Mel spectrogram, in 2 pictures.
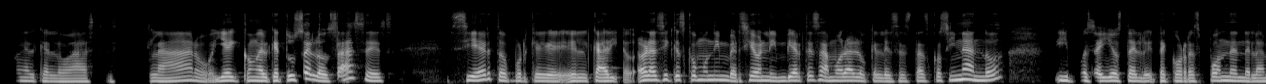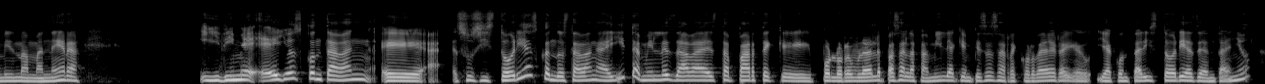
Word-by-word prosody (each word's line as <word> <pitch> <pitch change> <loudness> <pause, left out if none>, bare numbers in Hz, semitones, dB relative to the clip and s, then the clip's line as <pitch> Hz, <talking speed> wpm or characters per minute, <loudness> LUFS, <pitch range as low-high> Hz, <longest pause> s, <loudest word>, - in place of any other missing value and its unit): Con 170 -1 -7
el 160 -1 -4
que 150 - -4
lo 135 -1 -2
haces. 140 -2 -6 0.3
Claro, 155 +3 -1
y 175 - +1
el 175 -3 +2
con 175 -1 0
el 165 -1 +4
que 175 -1 +3
tú 205 +1 +3
se 270 +5 +3
los 155 -7 +1
haces. 185 - -1 0.6
Cierto, 190 -3 0
porque 155 -2 0
el 155 -1 0
cari 160 -1 +3 0.2
ahora 200 +3 +6
sí 220 +2 -2
que 200 - -1
es 200 - -4
como 205 0 0
una 205 0 +2
inversión, 185 0 +1
le 170 - +1
inviertes 180 +4 0
amor 175 -2 +2
a 175 - +3
lo 165 -3 -2
que 155 - -3
les 145 -1 -2
estás 150 +1 -4
cocinando 200 - +2 0.5
y, 185 -2 0
pues, 170 +2 -5
ellos 165 0 +2
te 165 -2 +2
lo 150 0 -2
te 155 -1 -2
corresponden 165 +3 0
de 145 - 0
la 145 0 0
misma 160 0 0
manera. 165 +5 0 1.2
Y 185 0 +2
dime, 205 +2 +5
¿ellos 235 +9 +2
contaban, 225 -3 +1
eh 165 -2 +4
a - - -8 0.2
sus 180 +1 -4
historias 200 - 0
cuando 230 - 0
estaban 190 +2 0
ahí? 185 - -1
¿También 200 -9 -1
les 220 0 +1
daba 190 -1 +1
esta 185 0 -3
parte 190 -2 -1
que, 155 -3 -2
por 170 -1 0
lo 160 - +1
regular 160 +1 +1
le 190 - -1
pasa 185 +2 -2
a - - 0
la 170 -2 -1
familia, 175 +3 -2
que 175 - -5
empiezas 175 +3 -4
a 170 - -2
recordar 160 - -2
y 80 -1 -4
o 75 0 -5
y 165 - -4
a 155 - 0
contar 165 +1 -2
historias 175 0 0
de 165 -2 -1
antaño? 190 - -2
175 Hz, 195 wpm, -22 LUFS, 155-195 Hz, 1.2 s, ahora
